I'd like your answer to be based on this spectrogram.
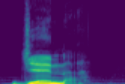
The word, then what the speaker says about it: llena: That's L-L-E-N-A. Two L's in Spanish are pronounced as a Y sound, ya, or a sh sound, or even a j sound. They are all perfectly acceptable ways of pronouncing the double L.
